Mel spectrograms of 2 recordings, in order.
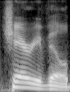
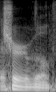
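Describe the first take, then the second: First: The name is said in full. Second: The name is said shortened, with a syllable dropped. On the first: This is how the name is written. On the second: This is how locals say the name.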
